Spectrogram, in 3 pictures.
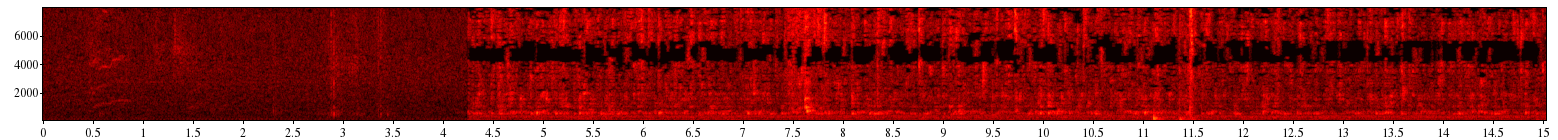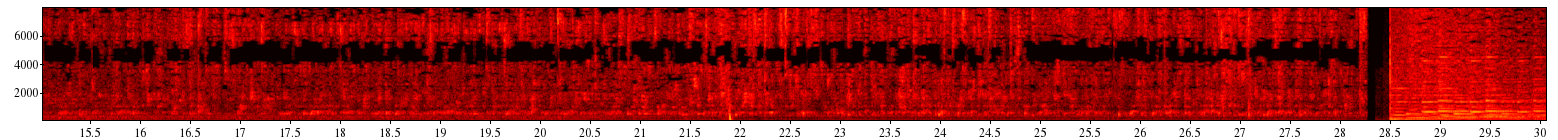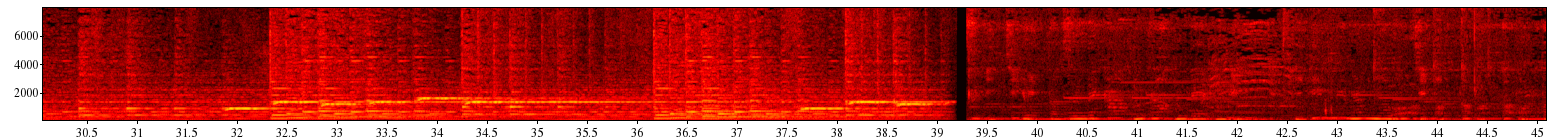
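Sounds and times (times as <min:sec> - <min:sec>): running water: 0:04.2 - 0:28.4, 0:41.5 - 0:45.0.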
